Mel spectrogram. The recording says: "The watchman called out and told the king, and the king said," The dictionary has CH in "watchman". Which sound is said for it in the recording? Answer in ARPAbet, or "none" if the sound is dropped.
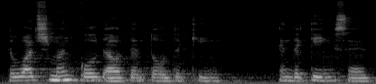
CH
